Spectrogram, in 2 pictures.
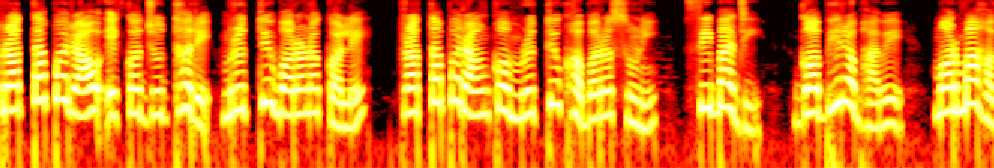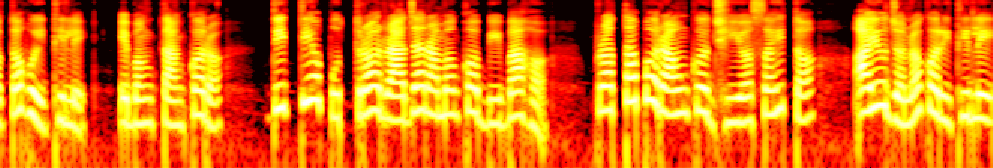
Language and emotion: Odia, neutral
